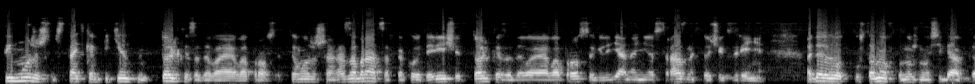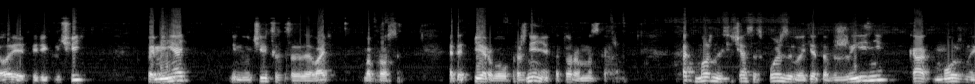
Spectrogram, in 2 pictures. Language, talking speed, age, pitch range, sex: Russian, 165 wpm, 30-49, 105-155 Hz, male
